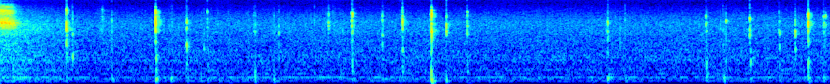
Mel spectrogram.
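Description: Faint, irregular clicks of computer keys being typed one at a time, about a dozen scattered strokes, over a low steady hum.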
